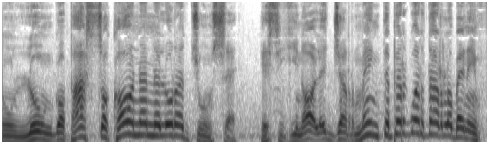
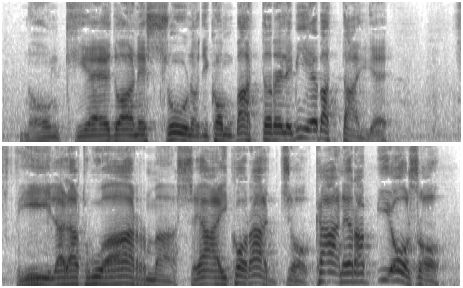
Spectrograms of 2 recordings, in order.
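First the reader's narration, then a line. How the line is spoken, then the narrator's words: Snarling like a cat. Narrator (Italian): ringhiando come un gatto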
